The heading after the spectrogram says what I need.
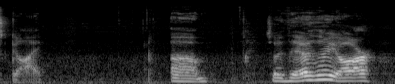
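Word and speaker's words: Gey: and margaret guy so it looks like it's pronounced gay but it's guy um so there they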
